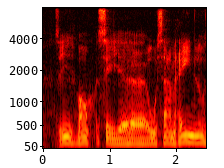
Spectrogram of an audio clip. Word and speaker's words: Samhain: Bon, c'est au Samhain, là, ce qui est écrit dans le deuxième film, là, mais qui se prononce supposément Samhain, finalement, c'est correct.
